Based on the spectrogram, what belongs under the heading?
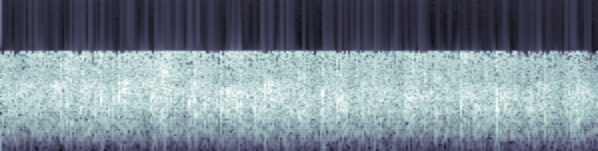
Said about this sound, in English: thank you very much again to attendees, to all the folks who had tables and participated in that way, giving out outreach information, and to all of our speakers. Thank you very much. If we can just give a round of applause.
